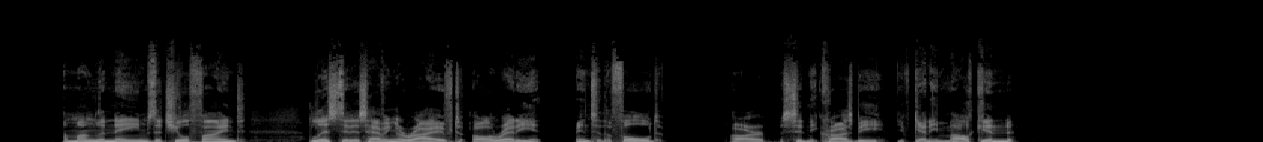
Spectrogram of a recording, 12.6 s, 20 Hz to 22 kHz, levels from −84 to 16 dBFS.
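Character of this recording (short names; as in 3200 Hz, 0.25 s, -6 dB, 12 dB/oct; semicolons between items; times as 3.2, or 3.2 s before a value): noise floor -91 dBFS; spectral tilt -5.0 dB/oct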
